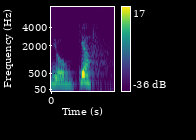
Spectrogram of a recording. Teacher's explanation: Since the ayogyaha ends with a visarga and is followed by the sound p, the yogyaha becomes yogyaf.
